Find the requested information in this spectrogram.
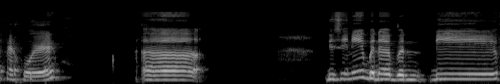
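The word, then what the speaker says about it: Växjö: Eh, ini tulisannya Faxjo tapi di belakangnya Fechue. Bahasa Swedanya Fechwe.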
